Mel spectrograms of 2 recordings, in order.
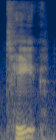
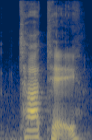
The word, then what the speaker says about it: tate: you know the long way I called it Tate um and apparently that was very wrong what a shock I mispronounced something um uh and according to the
